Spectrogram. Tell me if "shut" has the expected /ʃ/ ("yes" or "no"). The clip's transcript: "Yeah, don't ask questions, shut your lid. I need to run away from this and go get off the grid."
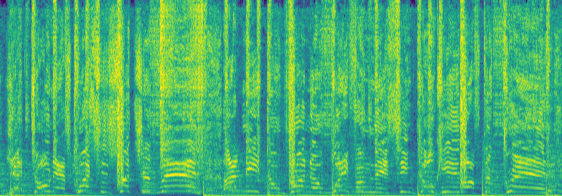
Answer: no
